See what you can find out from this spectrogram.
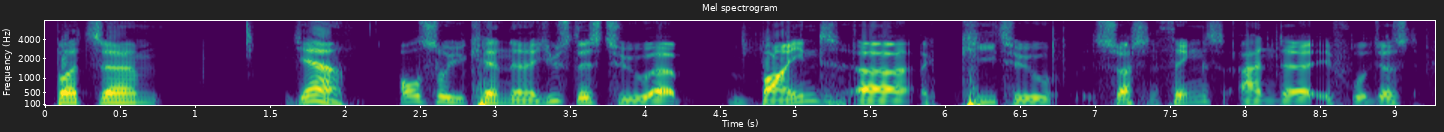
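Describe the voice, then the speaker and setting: A man's voice: mid-range voice, lively intonation, slow, fairly bright tone, clean tone, no room sound. Man, hesitant game tutorial. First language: Danish. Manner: hesitant, many fillers and restarts, casual explaining. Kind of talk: gameplay tutorial voice-over.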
